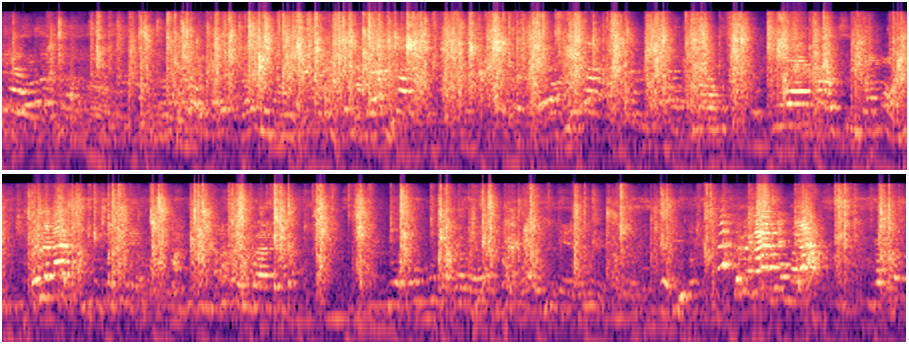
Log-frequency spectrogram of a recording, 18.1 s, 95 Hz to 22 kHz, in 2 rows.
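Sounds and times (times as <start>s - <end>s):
children clapping in rhythm: 0.1s - 18.0s.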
